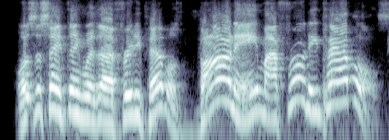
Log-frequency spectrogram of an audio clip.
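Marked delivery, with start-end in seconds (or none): 2.0-3.9 poorly done high, drawn-out put-on cartoon voice. Mimicking the Fruity Pebbles character for the others, an inaccurate cartoon impression. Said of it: "he didn't sound like that".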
